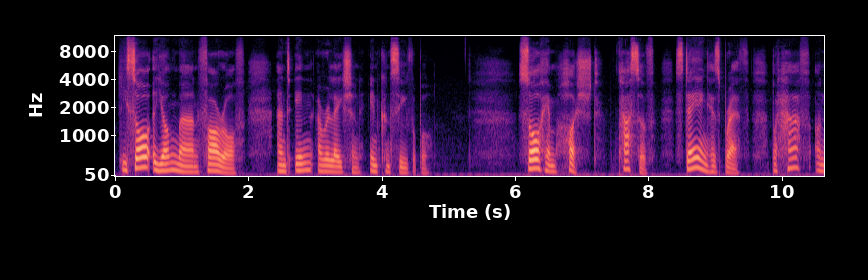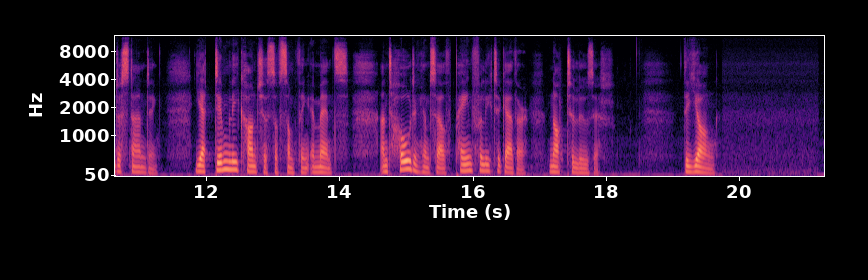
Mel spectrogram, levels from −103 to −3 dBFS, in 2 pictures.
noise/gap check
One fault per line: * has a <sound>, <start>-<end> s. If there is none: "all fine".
all fine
